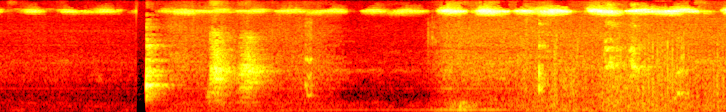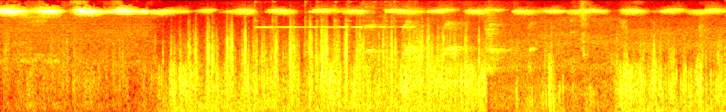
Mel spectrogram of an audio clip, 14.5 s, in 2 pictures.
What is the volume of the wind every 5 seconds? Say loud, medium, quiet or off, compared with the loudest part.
off, medium, loud.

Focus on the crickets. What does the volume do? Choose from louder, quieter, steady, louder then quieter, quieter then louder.
louder then quieter.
